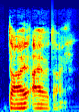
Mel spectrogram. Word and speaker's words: diiodine: with it but if you learn chemistry it's pronounced as diiodine okay so this is kind of a test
